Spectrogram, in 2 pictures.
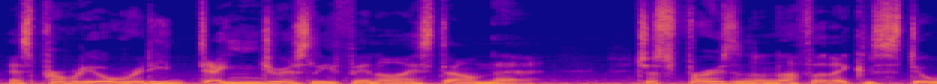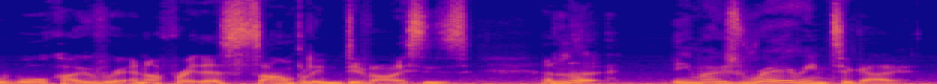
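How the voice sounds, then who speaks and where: A man's voice: a little high, animated, brisk, noisy background, lightly acted. A man playing a confident, breezy spaceship crew leader, assured and firm, in an audio drama. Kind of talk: audio drama character acting.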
